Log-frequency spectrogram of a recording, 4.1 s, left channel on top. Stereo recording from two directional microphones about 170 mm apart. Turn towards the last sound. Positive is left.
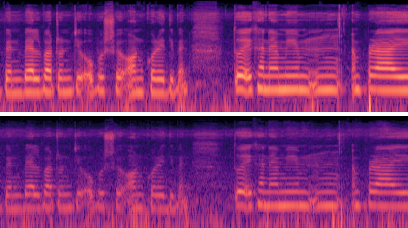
turn(degrees=50)  # may be behind; listen again after turning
